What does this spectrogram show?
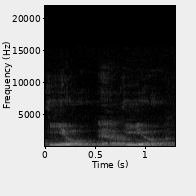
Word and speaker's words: eo: I'm quickly saying E and O. Eo, eo.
